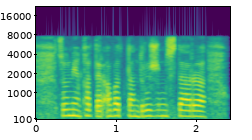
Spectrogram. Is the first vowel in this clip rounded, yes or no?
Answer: yes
